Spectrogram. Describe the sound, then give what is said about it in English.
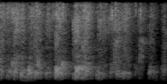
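An audience claps together, a dense and steady burst of many hands that stays loud and fairly even for a couple of seconds with no one speaking over it. “That should make us clap.”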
